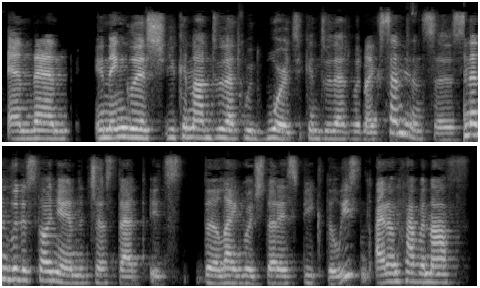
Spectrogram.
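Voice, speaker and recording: A woman's voice: fairly low pitch, normal speed, hardly any pauses, fairly bright tone. A young woman comedian with a Russian accent, chatting casually as an interview guest with dry, irreverent humor. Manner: dry, irreverent, joking asides.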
